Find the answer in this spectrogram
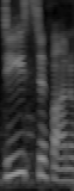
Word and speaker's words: DiStefano: And guys, just so you know, Wes DiStefano, he was so kind to elaborate on the mispronunciation of Di Stefano. It is DiStefano. I think I've called him DiStefano, DeStefano, DiStefano.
